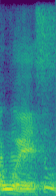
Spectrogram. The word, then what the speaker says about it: Uwais: tulisannya Weiss setelah saya baca kaca ternyata emang dibacanya itu es bukan What is Oh wes wes Alqorni gitu tekan Kalau DX pasak Attaqwa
